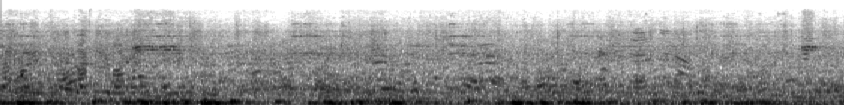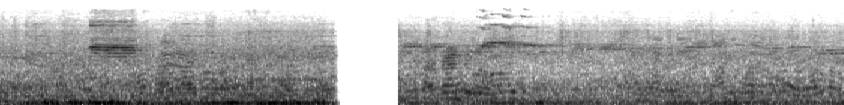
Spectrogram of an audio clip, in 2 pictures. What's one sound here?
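A large crowd of men and women chatters and shouts outdoors.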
